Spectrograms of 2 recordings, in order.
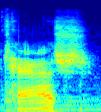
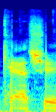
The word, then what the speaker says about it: cache: By the way, I know it's pronounced cash. I say it that way sometimes, but I think cashache is just a fun way to say it.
